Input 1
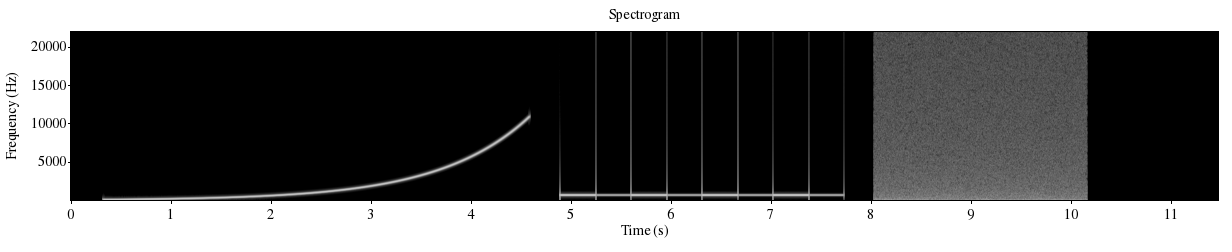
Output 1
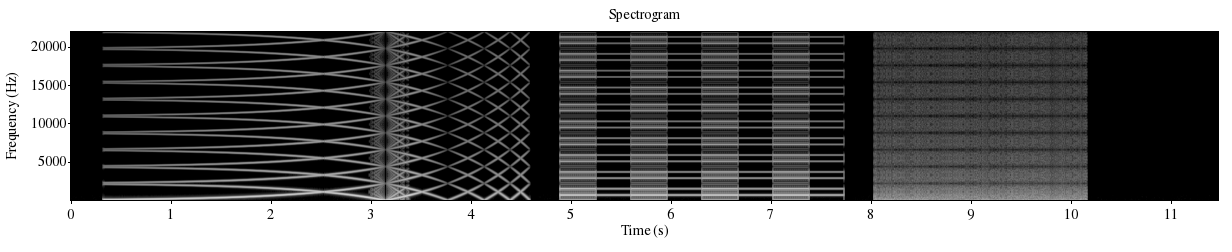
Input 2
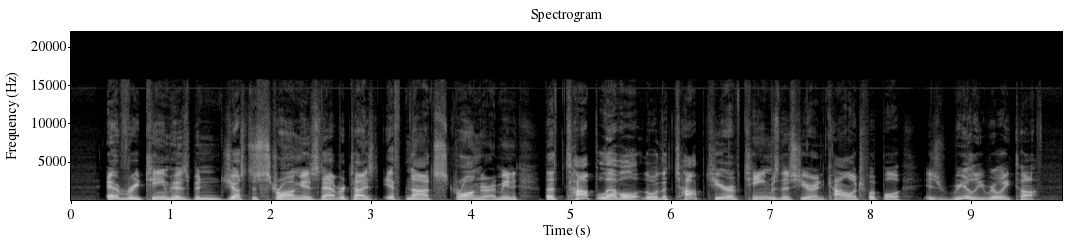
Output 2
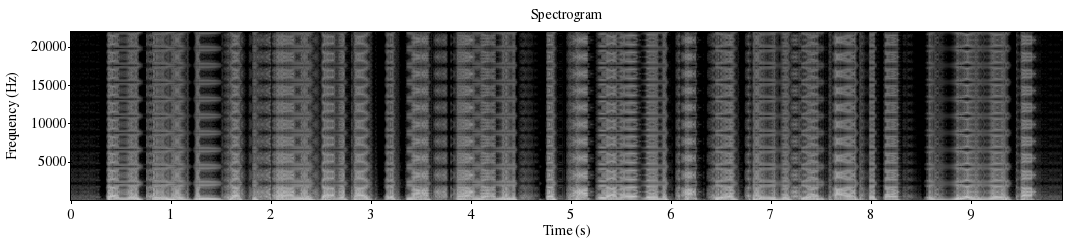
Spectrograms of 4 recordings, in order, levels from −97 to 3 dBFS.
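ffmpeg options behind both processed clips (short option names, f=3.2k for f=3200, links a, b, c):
-af "highshelf=f=3.3k:t=q:w=3:g=-7.5,acrusher=samples=20:mix=1:aa=0.000001,aeval=exprs='0.119*(abs(mod(val(0)/0.119+3,4)-2)-1)':c=same,volume=2.5dB"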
